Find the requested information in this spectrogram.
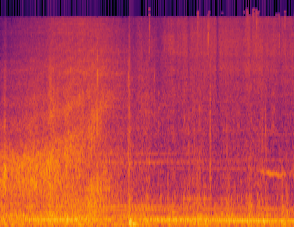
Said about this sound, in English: Eventually, a car pulled up.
